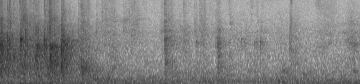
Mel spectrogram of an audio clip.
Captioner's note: people clapping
